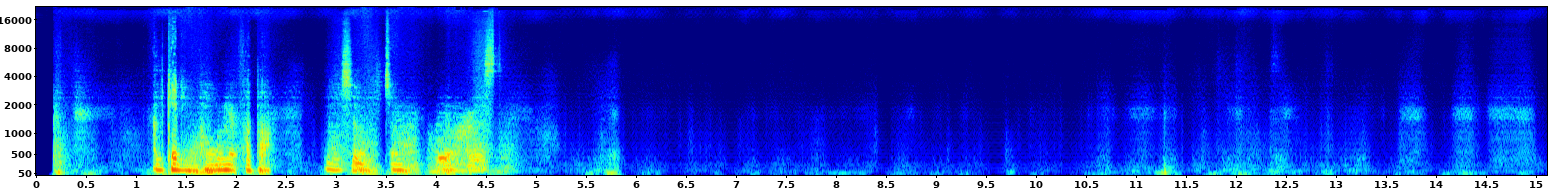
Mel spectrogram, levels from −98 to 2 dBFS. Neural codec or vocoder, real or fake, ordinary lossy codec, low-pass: codec, 44.1 kHz, 0.9 kbps, DAC; fake; none; none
